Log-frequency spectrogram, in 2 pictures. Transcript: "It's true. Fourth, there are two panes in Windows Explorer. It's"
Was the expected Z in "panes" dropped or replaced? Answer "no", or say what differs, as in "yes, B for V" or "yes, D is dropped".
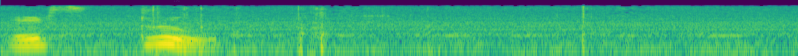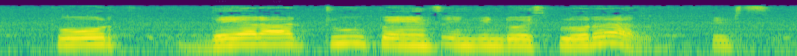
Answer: yes, S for Z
